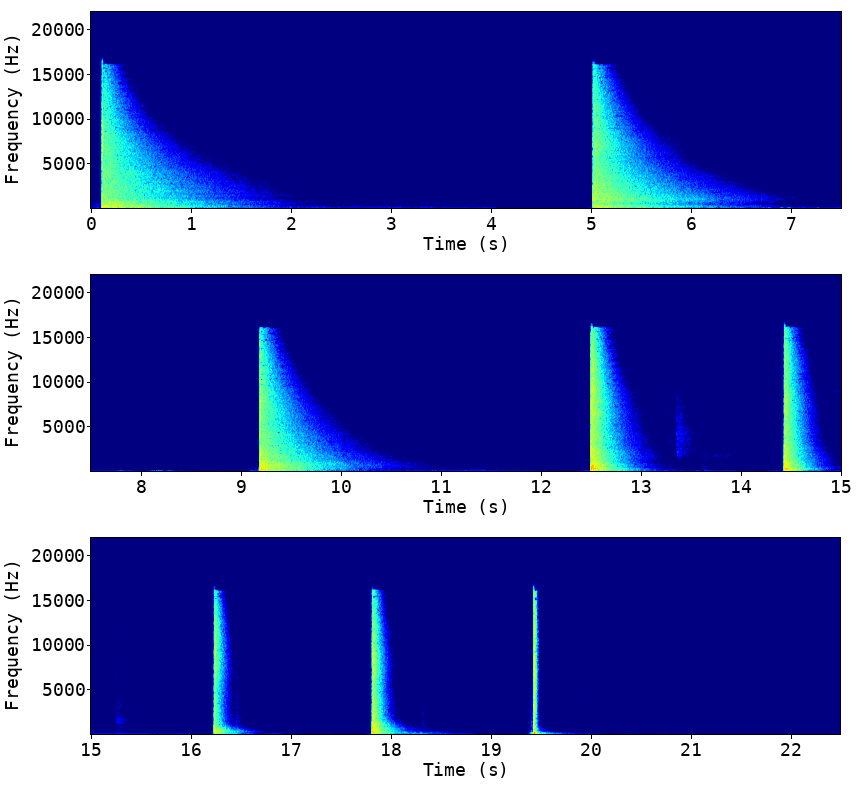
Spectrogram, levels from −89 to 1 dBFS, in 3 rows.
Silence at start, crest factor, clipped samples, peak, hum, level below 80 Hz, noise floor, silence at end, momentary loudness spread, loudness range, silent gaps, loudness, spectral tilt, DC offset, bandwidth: 0.1 s; 34 dB; under 0.1%; -4 dBFS; none; -66 dBFS; under -90 dBFS; 3 s; 24 LU; 9 LU; 4.68-4.87 s, 8.61-9.05 s, 12.16-12.36 s, 14.13-14.24 s, 17.41-17.74 s, 18.97-19.35 s; -30 LUFS; -2.5 dB/octave; under 0.1%; 16.5 kHz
